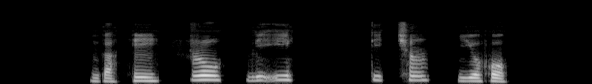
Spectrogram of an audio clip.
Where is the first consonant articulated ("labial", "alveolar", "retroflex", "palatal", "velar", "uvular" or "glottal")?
velar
